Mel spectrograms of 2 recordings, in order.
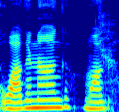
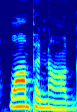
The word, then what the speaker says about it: Wampanoag: he's the one how do you say it wagonag wampanoag wampanoag he's the one wampanog who can speak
